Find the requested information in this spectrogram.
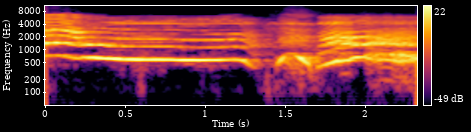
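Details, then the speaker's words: Young child crying loudly in a sustained wail, briefly breaking off, then crying again; the child is upset about being taken for a haircut before Eid. "Minute ধরে কান্দেছে। হয়েছে হয়েছে, বন্ধ কর, কান্না বন্ধ কর, কান্না বন্ধ কর।"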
